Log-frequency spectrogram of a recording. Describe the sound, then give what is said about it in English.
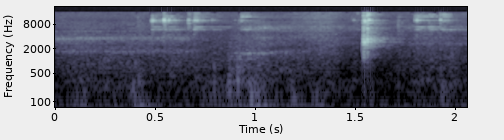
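A puppy that has just come into the room whimpers softly in short, thin high-pitched whines, with a brief sharp snuffle or rustle near the end; no one speaks. “sorry, puppy just joined into the room.”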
